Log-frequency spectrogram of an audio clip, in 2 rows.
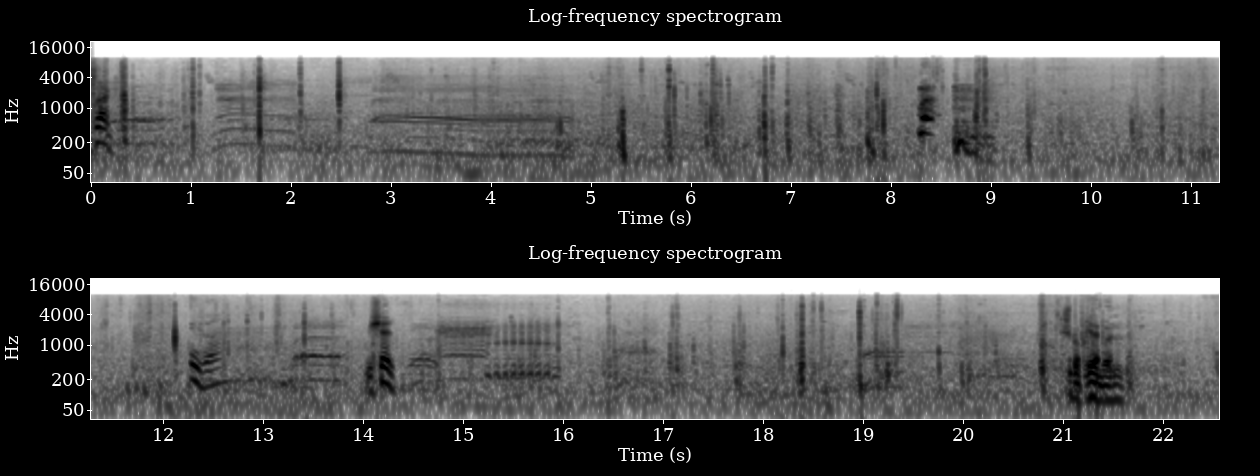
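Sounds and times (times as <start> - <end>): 
speech: 0.0 - 0.4, 12.3 - 12.8, 14.0 - 14.4, 21.2 - 21.8
sheep bleating: 0.0 - 4.9, 12.6 - 16.1, 19.0 - 20.4
sheep hoof steps and shuffling clatter: 0.0 - 22.5.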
